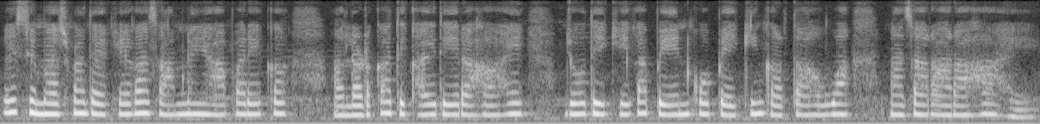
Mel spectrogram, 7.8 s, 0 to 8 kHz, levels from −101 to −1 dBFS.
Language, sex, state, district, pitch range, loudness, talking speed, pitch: Hindi, female, Rajasthan, Jaipur, 235-255 Hz, -17 LUFS, 185 wpm, 245 Hz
